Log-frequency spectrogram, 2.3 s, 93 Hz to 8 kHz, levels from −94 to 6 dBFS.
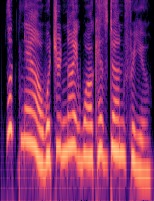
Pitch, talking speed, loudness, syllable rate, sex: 265 Hz, 260 wpm, -16 LUFS, 4.7 syllables/s, female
